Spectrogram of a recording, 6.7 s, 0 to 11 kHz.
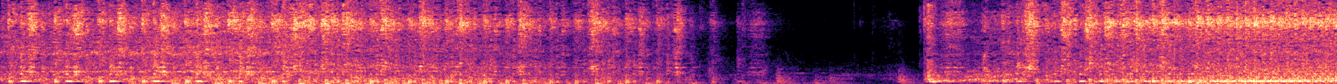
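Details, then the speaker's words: Murray Select 13.5 mower, Briggs & Stratton flathead single with repaired valves and head bolt, started after sitting overnight: runs unevenly and nearly dies before picking up; rough running, worse than the day before, cause unconfirmed. "so it doesn't run as good as it did yesterday"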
